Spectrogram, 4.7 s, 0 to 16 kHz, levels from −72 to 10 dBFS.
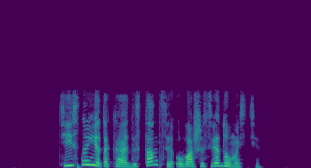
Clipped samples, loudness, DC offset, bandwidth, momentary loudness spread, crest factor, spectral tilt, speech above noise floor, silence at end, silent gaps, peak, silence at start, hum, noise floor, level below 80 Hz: under 0.1%; -19 LUFS; under 0.1%; 7.8 kHz; 7 LU; 20 dB; -4.5 dB/octave; 59 dB; 0.75 s; none; -2 dBFS; 0.9 s; none; -78 dBFS; -64 dBFS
